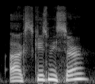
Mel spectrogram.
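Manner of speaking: sweet service voice. Acted. Attendant calls politely to passenger.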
